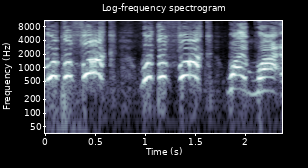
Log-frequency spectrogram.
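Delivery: hammed-up shocked yelp, voice cracking up high; mock panicked soldier. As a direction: squeal it like a freaked-out soldier. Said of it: "he's like".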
